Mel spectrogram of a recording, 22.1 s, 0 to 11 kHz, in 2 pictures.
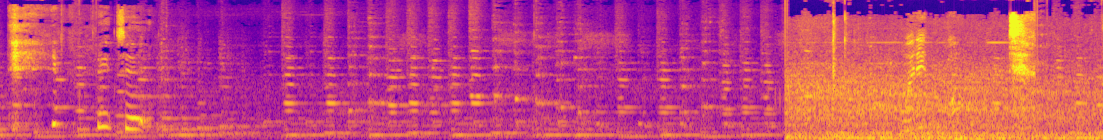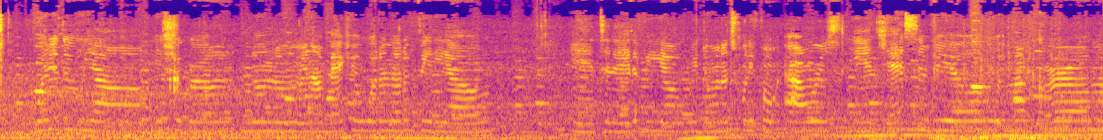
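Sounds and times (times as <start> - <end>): music: 0.0 - 22.0
woman talking: 0.5 - 1.6, 9.0 - 10.4, 11.3 - 16.0, 16.7 - 22.0
car cabin road rumble: 7.9 - 22.0.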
